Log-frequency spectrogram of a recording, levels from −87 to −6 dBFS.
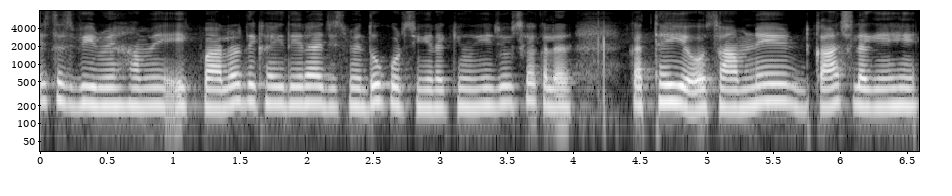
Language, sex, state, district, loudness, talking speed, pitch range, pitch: Hindi, female, Bihar, Vaishali, -17 LUFS, 225 wpm, 195-215 Hz, 200 Hz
